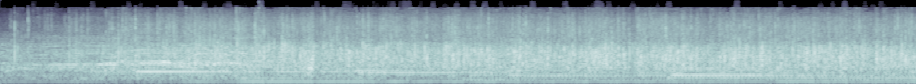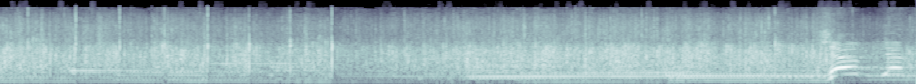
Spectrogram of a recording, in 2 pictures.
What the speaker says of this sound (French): J'aime bien quand tu acclames pour la vérité.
